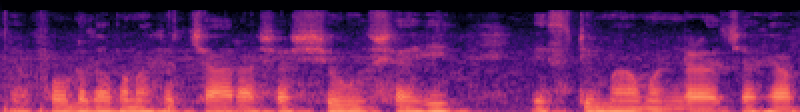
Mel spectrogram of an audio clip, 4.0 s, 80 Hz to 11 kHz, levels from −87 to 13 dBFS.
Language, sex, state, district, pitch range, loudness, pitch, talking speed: Marathi, male, Maharashtra, Aurangabad, 105-115 Hz, -15 LUFS, 110 Hz, 150 wpm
